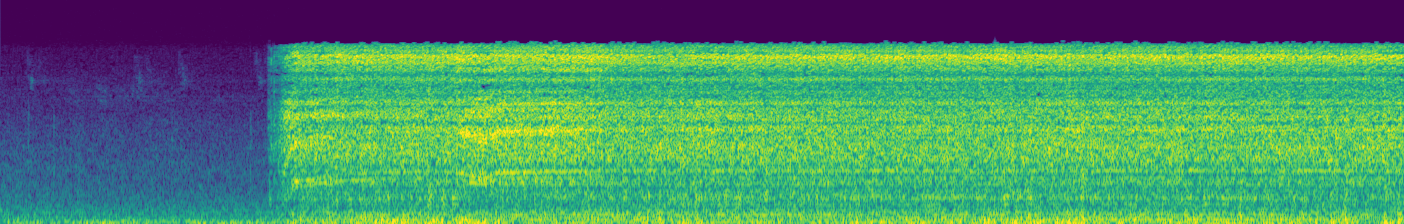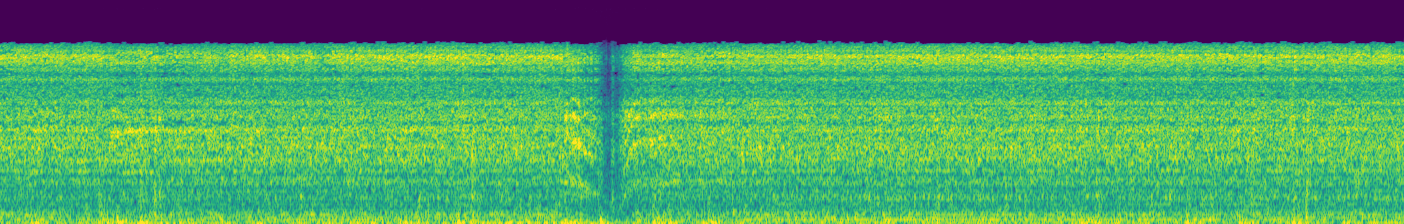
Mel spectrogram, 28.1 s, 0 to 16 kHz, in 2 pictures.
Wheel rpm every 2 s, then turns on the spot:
0, 90, 230, 240, 230, 230, 240, 230, 230, 180, 160, 230, 230, 230.
none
